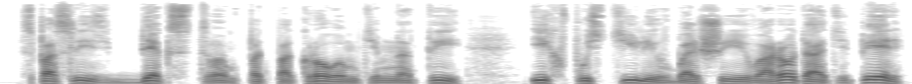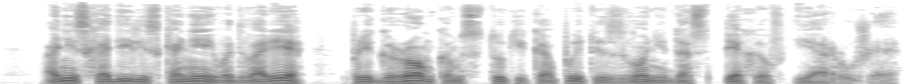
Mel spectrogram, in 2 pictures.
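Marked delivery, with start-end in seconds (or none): none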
